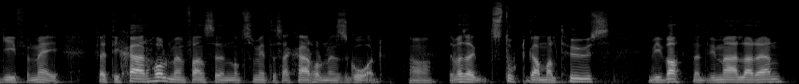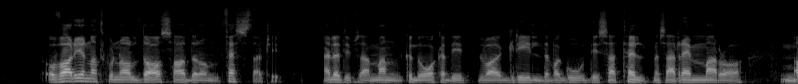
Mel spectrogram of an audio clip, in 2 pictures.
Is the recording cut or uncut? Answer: uncut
